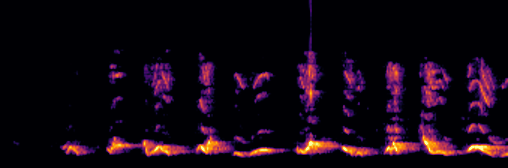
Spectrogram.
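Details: Black-headed grosbeak singing a rich, warbled song of rising and falling whistled phrases, about ten short slurred notes in quick, uneven succession on a silent background.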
